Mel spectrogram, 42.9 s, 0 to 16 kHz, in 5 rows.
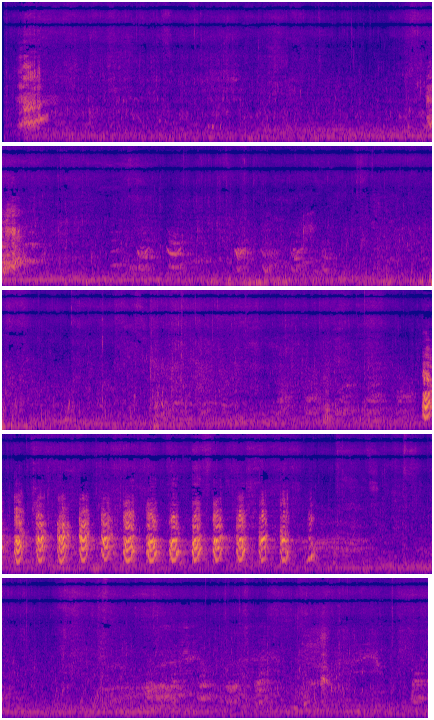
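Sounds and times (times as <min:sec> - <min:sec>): sea water noise: 0:00.0 - 0:42.9.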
